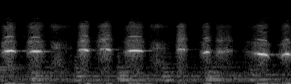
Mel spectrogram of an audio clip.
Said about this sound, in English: his whistling nostril will soothe your psyche and comfort your soul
